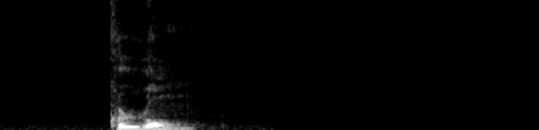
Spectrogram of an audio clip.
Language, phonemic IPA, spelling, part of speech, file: Dutch, /klɔm/, klom, verb, Nl-klom.ogg
- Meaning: singular past indicative of klimmen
